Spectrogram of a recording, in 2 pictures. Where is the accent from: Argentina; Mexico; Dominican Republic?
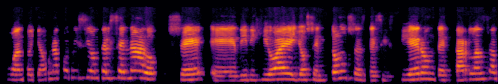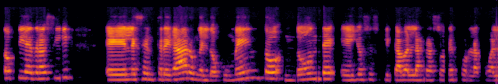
Dominican Republic; como dominicanos nosotros nos manejemos y hagamos los pedimentos de las cosas que necesitamos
